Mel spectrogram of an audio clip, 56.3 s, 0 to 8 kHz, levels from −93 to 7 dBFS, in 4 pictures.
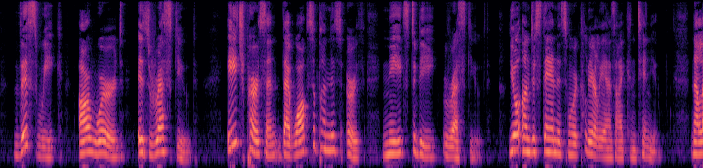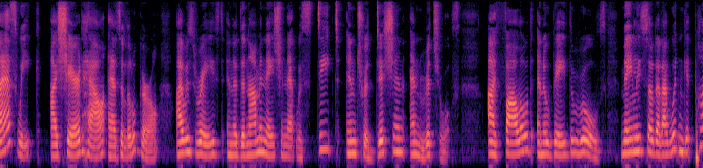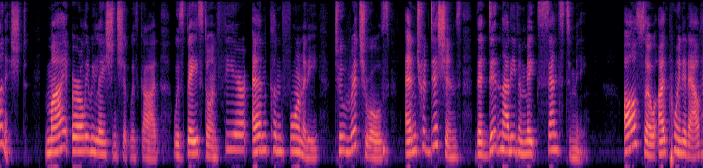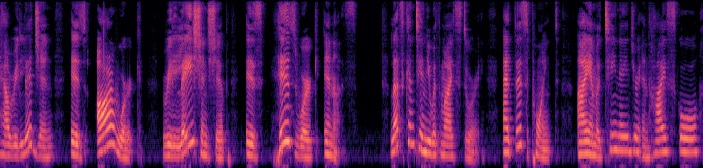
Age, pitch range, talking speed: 50-69, 145-200 Hz, 120 wpm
